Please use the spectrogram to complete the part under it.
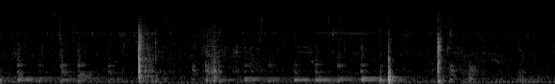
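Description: A wooden paddle knocks and scrapes inside a metal pot.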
